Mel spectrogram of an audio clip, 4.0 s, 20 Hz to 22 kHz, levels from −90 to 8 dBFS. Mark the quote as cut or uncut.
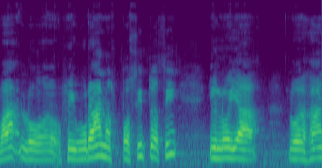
uncut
